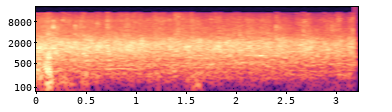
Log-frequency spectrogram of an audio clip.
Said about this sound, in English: So inshallah ta'ala, let's all give them a round of applause and appreciate what they're doing for us.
